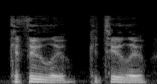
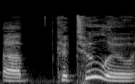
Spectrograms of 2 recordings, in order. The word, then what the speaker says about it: Cthulhu: Cthulhu, or there's a pronunciation that Lovecraft wrote in a letter to a fellow author, right?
